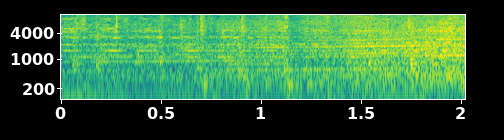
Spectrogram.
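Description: Opening-title theme music for a TV crime documentary: synthesizer tones held steady, with a rushing swell building near the end.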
